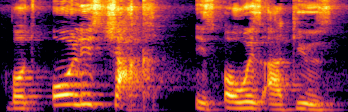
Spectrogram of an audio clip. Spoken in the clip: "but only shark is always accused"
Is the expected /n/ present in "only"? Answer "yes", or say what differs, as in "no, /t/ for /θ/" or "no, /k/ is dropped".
no, /n/ is dropped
